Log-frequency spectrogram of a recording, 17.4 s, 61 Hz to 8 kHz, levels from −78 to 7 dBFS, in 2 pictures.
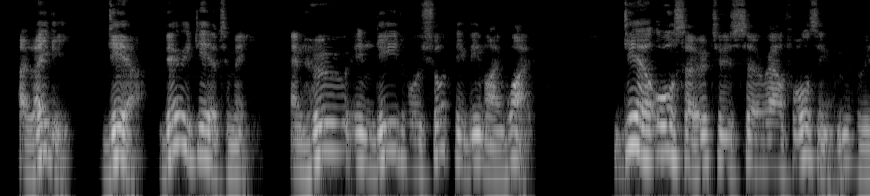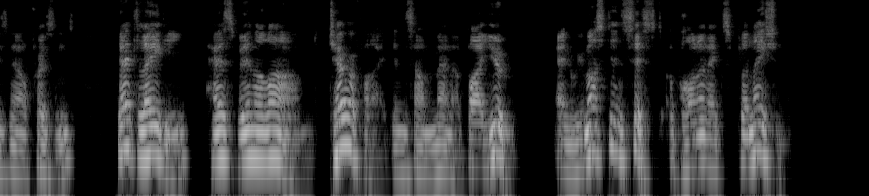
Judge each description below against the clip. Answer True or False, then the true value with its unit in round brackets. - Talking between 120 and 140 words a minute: True (135 wpm)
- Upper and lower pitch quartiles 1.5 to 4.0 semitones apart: False (5.6 semitones)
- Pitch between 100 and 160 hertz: True (140 Hz)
